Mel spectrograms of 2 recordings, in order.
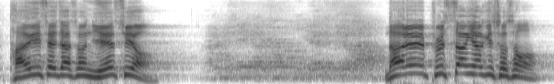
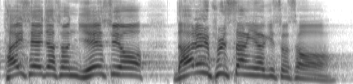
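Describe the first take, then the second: First: It is broken into separate chunks with pauses. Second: It is said joined together without breaks.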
